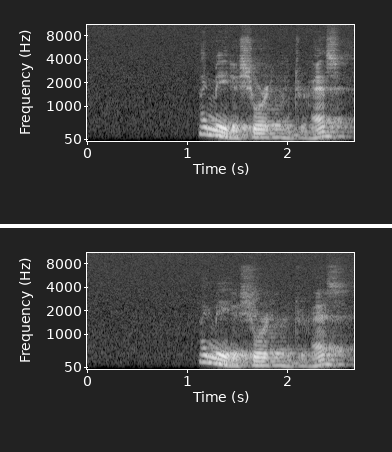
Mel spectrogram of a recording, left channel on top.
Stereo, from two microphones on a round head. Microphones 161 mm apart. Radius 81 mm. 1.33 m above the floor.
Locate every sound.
1.1 s a man speaking: 90° left, 3 m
